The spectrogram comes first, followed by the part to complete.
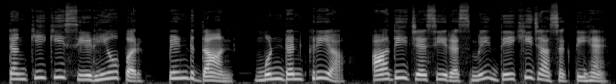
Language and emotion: Hindi, neutral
